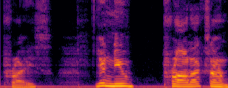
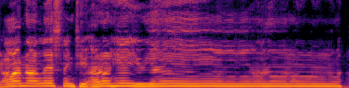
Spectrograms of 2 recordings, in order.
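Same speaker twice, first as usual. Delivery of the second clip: higher sing-song brat tuning someone out; childish dismissive mimicry; 3 semitones higher than usual. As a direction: imitate a child refusing to listen, drawing out the last words. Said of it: "like a child would".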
